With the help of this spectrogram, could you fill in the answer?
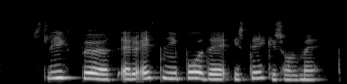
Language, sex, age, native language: Icelandic, female, 15, Icelandic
